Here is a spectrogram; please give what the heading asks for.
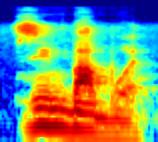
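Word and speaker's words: זימבבואה: And of course, the hey at the end of the word doesn't sound like a h, it's just mute. Zimbabwe. Zimbabwe.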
